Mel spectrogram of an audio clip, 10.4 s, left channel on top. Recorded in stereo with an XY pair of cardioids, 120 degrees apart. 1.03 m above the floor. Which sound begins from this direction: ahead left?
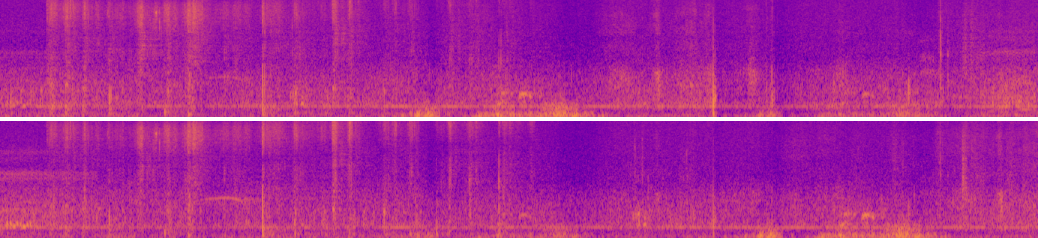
Running footsteps, at 0.5 s.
